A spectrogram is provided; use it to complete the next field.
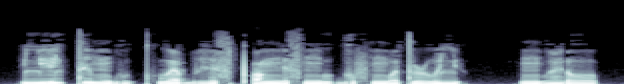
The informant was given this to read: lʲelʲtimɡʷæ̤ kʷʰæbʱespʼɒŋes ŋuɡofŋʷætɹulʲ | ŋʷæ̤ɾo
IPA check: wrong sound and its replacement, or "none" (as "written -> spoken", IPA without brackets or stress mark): none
